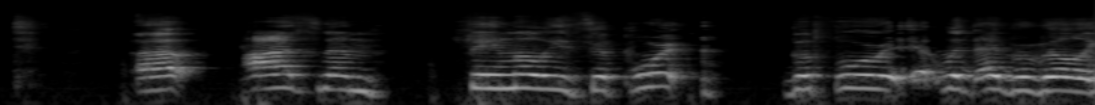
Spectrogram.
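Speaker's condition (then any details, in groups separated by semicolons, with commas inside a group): Cerebral palsy; from birth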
